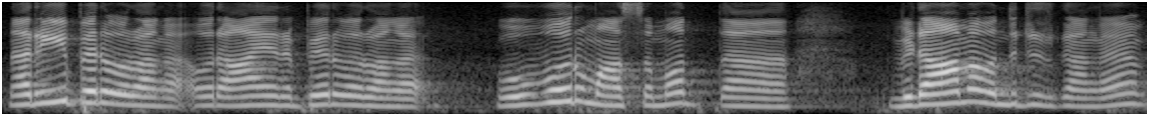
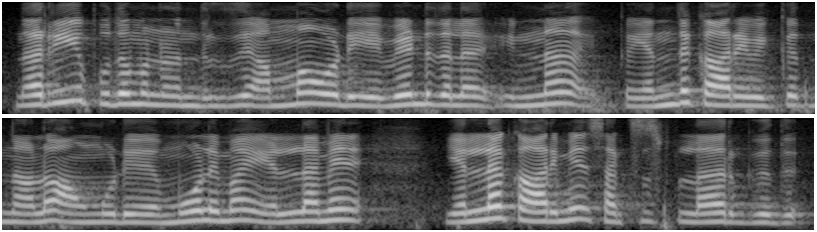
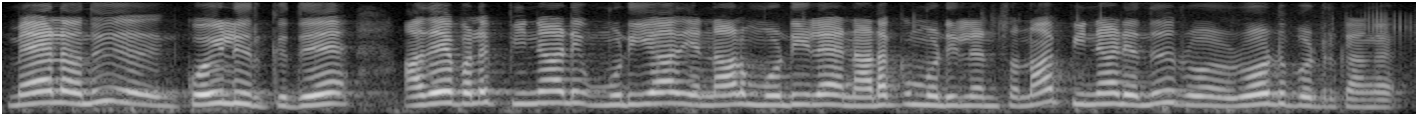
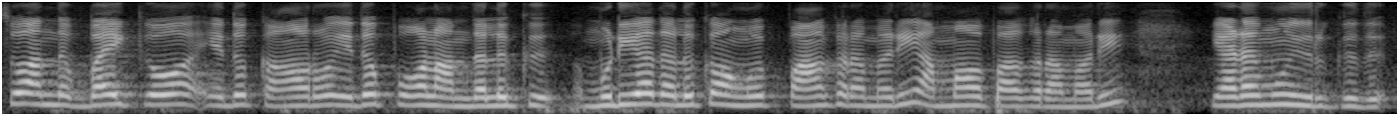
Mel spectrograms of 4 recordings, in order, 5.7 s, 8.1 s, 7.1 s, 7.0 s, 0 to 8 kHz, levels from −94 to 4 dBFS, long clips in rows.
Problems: none marked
